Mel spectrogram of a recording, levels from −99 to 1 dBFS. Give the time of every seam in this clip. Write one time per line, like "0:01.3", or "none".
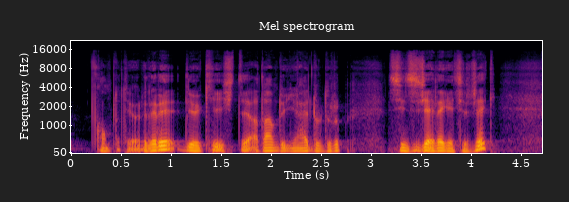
none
